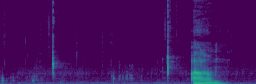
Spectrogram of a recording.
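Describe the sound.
Someone sips tea: two small wet slurping clicks over a quiet background, then a louder, brief voiced gulp near the end.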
